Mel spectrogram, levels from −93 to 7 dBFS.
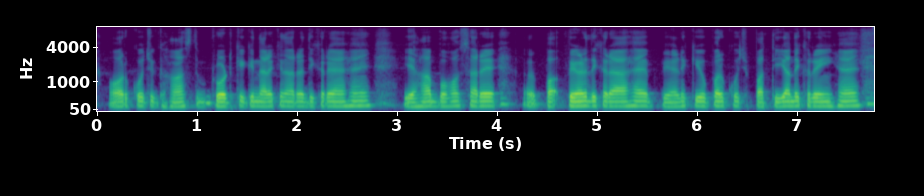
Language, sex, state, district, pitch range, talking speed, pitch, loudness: Hindi, male, Jharkhand, Garhwa, 115-125 Hz, 185 wpm, 120 Hz, -19 LUFS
